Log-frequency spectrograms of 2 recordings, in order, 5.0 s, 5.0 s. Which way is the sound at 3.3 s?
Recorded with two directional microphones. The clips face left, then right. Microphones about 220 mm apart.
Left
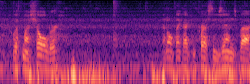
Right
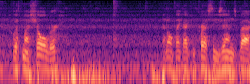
20° right (ahead or behind).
